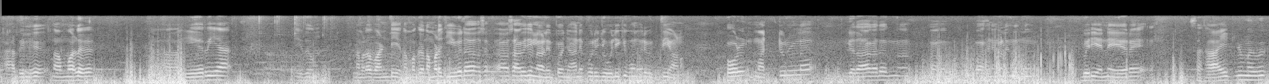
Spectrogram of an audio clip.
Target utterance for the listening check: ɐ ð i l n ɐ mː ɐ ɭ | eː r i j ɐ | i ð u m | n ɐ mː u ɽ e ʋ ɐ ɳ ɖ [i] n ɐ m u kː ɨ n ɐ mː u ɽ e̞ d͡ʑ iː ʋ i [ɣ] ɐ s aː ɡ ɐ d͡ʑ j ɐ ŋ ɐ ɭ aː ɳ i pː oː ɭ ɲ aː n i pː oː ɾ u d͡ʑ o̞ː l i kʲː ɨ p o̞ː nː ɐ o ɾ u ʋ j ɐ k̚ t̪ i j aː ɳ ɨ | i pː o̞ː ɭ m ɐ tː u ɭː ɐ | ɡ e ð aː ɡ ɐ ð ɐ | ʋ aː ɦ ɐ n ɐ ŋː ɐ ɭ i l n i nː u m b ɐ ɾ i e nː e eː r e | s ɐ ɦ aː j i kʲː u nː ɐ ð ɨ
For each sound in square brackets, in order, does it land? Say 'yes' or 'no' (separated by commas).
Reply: yes, no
